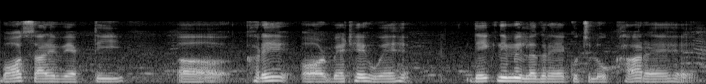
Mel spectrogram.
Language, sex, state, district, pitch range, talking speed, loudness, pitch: Hindi, male, Assam, Kamrup Metropolitan, 130-155 Hz, 155 wpm, -19 LUFS, 140 Hz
